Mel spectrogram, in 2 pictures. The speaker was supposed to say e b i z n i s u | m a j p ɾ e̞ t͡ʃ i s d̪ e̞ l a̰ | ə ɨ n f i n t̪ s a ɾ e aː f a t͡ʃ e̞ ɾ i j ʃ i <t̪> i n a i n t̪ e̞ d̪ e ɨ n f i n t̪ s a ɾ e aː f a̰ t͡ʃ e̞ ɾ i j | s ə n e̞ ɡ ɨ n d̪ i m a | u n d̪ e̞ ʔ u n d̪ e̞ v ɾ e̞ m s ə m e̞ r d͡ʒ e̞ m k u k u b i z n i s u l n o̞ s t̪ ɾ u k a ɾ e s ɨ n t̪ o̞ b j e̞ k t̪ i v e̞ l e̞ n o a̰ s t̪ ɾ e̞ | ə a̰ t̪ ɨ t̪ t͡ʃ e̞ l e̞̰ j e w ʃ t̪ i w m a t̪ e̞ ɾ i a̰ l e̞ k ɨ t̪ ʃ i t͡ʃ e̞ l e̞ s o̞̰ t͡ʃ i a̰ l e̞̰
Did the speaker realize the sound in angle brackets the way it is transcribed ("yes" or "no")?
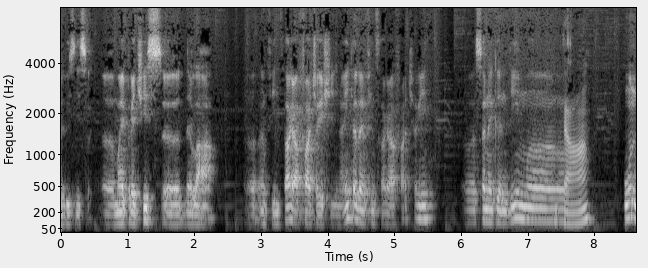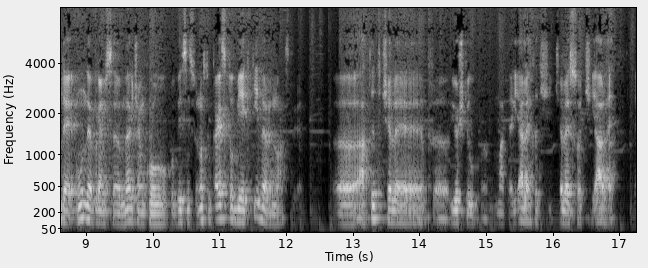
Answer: no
